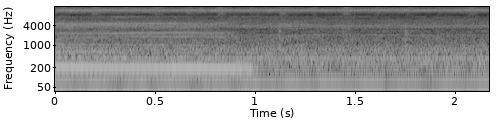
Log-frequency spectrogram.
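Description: A woman's voice holding a single drawn-out hesitation sound for about a second mid-sentence, then a pause over a steady low background hum.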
